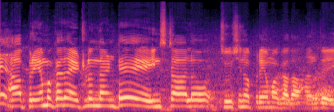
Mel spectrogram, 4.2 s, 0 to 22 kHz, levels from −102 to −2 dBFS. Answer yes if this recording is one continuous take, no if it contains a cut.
yes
